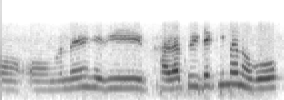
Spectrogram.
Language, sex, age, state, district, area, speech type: Assamese, female, 30-45, Assam, Darrang, rural, conversation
